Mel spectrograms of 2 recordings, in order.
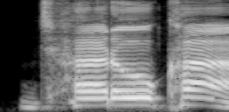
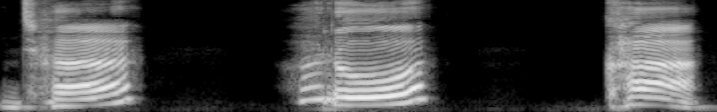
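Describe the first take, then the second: First: Said in the usual way. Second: "झ ... रो ... खा", each drawn out on its own; letter by letter. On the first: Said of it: "शब्द का उच्चारण". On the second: Shown as a demonstration. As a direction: sound out "झ रो खा" with long pauses. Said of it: "एक एक अक्षर का उच्चारण". ("झ ... रो ... खा" हर अक्षर अलग, खींचकर)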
